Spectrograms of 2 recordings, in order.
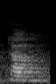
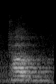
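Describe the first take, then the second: Both takes have the same delivery.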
